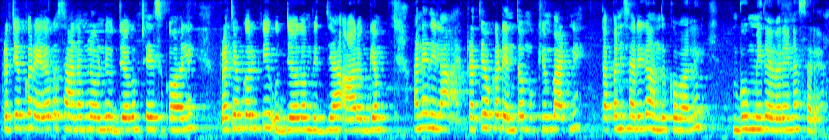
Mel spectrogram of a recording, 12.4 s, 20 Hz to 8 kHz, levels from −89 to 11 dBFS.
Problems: none marked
